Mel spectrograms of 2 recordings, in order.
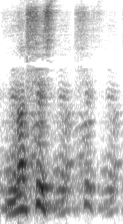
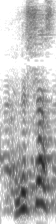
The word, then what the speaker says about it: نشست: لانے کی ضرورت ہے۔ مثلا ہم اور آپ استعمال کرتے ہیں نشست، مولانا نے فرمایا نشست کے بجائے نشست استعمال ہونا چاہیے۔ اس طرح کے انشاءاللہ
